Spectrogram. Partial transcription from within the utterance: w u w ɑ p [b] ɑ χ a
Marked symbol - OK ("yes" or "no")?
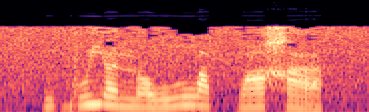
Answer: yes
